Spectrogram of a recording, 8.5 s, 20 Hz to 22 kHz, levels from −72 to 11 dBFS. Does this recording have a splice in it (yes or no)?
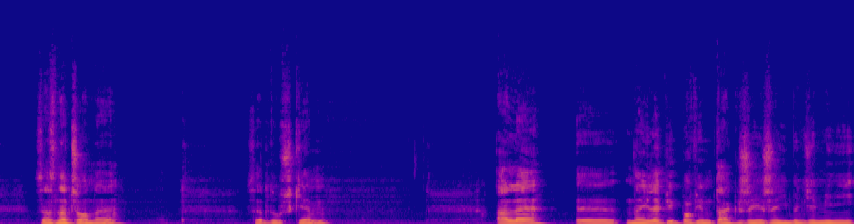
no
